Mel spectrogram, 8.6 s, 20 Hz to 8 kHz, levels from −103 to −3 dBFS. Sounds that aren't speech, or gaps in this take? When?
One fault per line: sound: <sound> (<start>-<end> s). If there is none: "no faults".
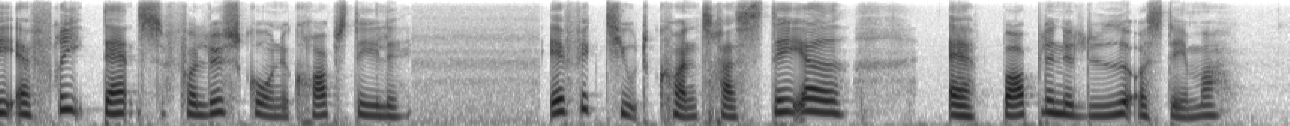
no faults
